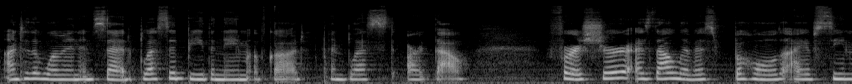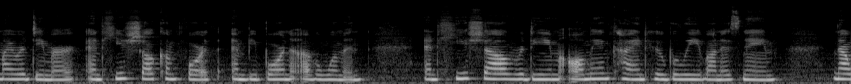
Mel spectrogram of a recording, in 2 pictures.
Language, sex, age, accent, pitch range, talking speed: English, female, 10-29, American, 225-250 Hz, 175 wpm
